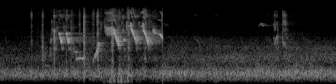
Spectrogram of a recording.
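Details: Saffron finch calling: bursts of short, high, bright chirps clustered between half a second and one and a half seconds, followed by a faint isolated note near the end.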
